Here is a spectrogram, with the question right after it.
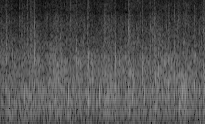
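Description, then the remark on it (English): A church audience bursts into sustained applause at the preacher's call to clap, many hands clapping in a dense, steady roar that holds at an even level throughout with no voices standing out. “You ought to clap your hand this time.”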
